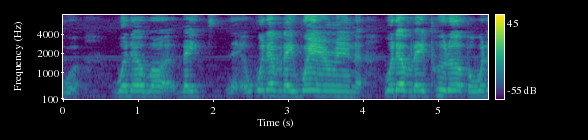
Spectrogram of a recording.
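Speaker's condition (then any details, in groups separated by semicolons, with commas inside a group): Cerebral palsy; not paralyzed, can stand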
